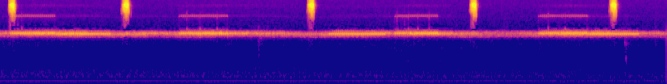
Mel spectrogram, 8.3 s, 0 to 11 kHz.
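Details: Schmidt's marbled bush-cricket singing near Venezia, Italy, on 2 September 2021: brief, sharp, very high chirps roughly every two seconds, set against a steady continuous high-pitched drone with faint short tones between them.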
